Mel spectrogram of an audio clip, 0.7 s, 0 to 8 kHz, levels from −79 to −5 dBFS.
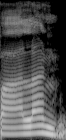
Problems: none marked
